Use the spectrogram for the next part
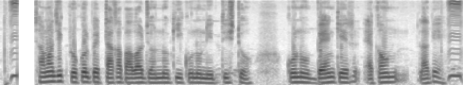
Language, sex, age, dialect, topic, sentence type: Bengali, male, 18-24, Rajbangshi, banking, question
